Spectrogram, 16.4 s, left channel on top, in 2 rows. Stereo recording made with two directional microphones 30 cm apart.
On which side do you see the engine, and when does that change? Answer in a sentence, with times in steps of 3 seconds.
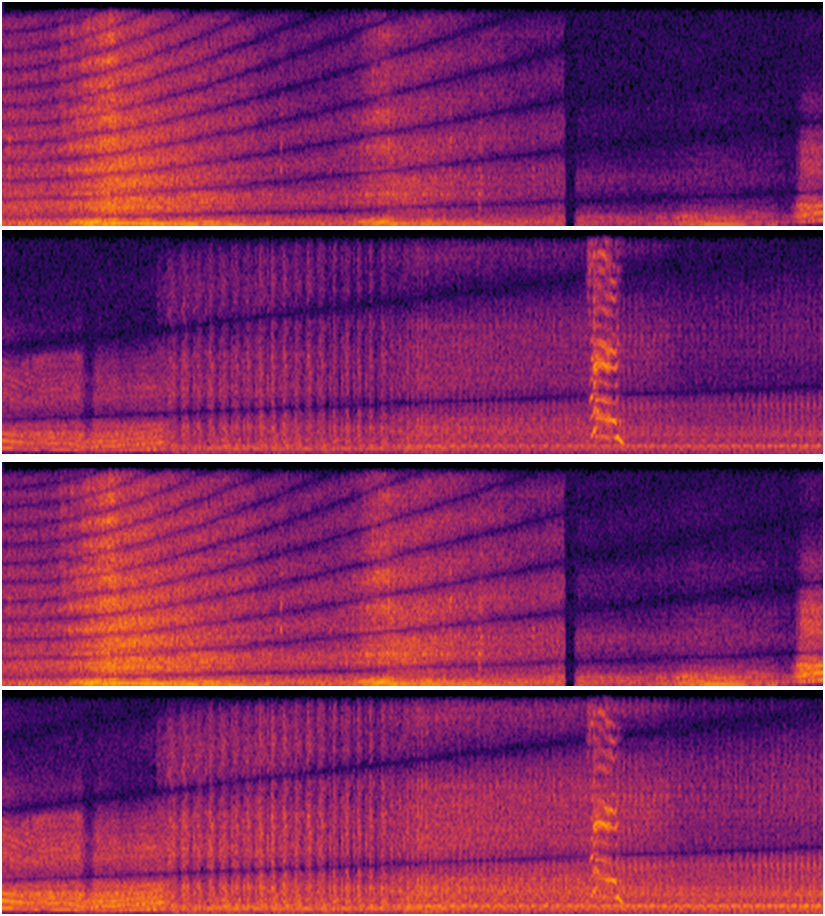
In this clip you hear the engine in the centre from 0 s and on the right from 3 s.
